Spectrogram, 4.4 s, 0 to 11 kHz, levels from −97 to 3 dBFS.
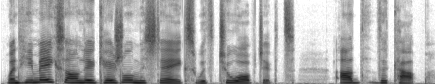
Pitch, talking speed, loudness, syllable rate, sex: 240 Hz, 165 wpm, -16 LUFS, 5.5 syllables/s, female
